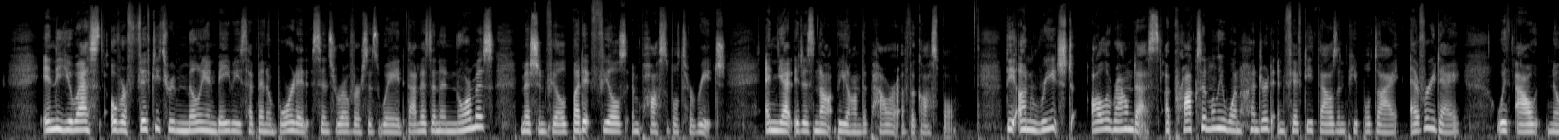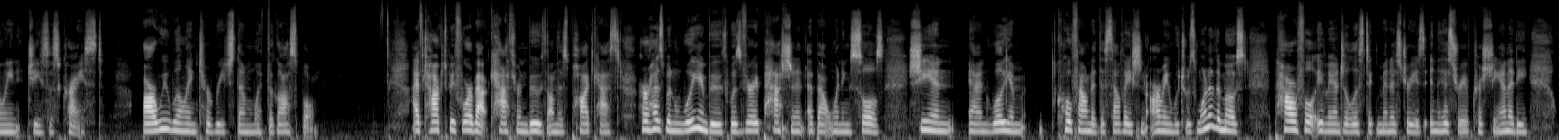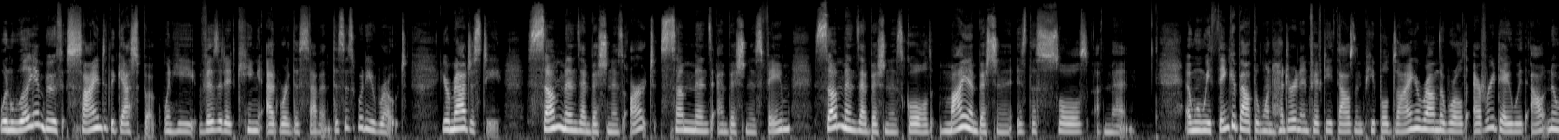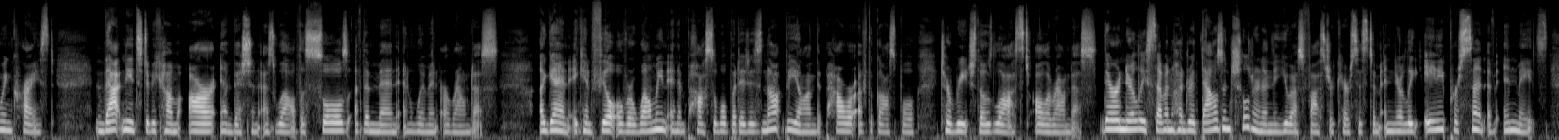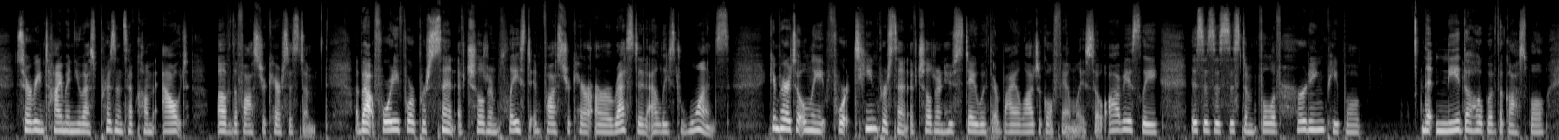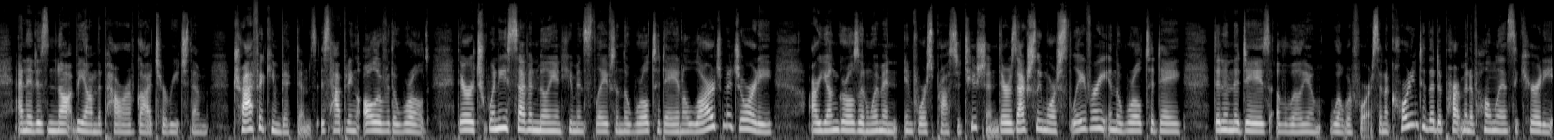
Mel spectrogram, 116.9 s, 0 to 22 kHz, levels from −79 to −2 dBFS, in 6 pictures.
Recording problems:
none

